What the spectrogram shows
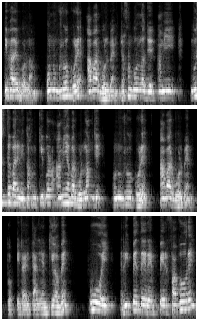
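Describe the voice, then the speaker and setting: Man teaching Italian phrases slowly. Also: fairly high pitch. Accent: Bangladeshi Bengali. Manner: breaks phrases into words and repeats them slowly. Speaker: language teacher. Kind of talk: language lesson.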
